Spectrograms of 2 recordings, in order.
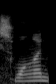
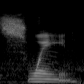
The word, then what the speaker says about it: Swan: yes so it's Swan it looks like Swan but we do pronounce it Swain and little miscommunication here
